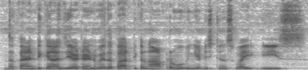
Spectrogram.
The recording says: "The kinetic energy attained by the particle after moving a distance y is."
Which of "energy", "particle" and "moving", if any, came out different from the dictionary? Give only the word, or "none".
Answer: energy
